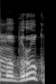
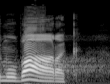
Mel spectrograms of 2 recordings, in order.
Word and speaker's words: mubarak: On ne dit pas baraka, on dit baraka, on ne dit pas mubruk, on dit mubarak.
